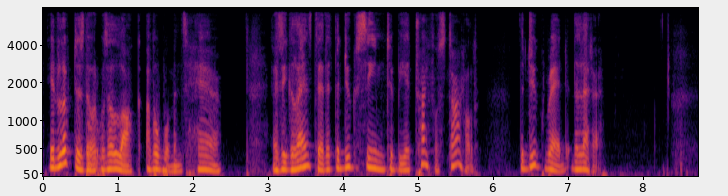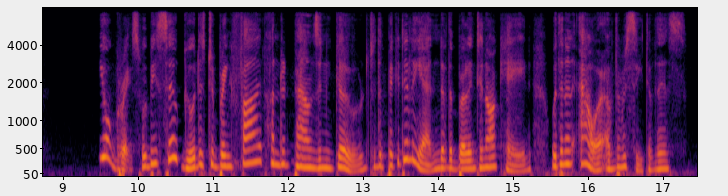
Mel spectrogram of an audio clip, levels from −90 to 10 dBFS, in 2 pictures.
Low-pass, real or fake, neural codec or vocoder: 7.2 kHz; fake; vocoder, 44.1 kHz, 128 mel bands, Pupu-Vocoder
